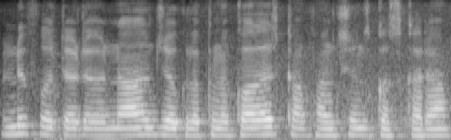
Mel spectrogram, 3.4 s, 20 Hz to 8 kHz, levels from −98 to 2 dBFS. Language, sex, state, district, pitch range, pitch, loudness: Tulu, male, Karnataka, Dakshina Kannada, 140-150 Hz, 145 Hz, -15 LUFS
